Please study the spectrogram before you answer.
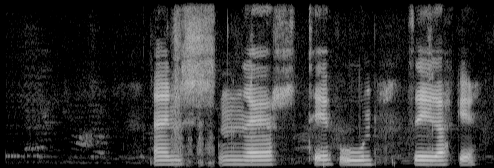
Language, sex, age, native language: Icelandic, male, 9, Icelandic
